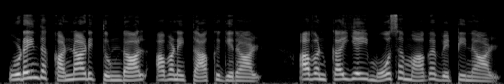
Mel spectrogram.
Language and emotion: Tamil, neutral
